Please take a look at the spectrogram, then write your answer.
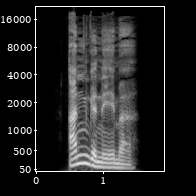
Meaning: inflection of angenehm: 1. strong/mixed nominative/accusative feminine singular 2. strong nominative/accusative plural 3. weak nominative all-gender singular
- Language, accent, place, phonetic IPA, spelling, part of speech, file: German, Germany, Berlin, [ˈanɡəˌneːmə], angenehme, adjective, De-angenehme.ogg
